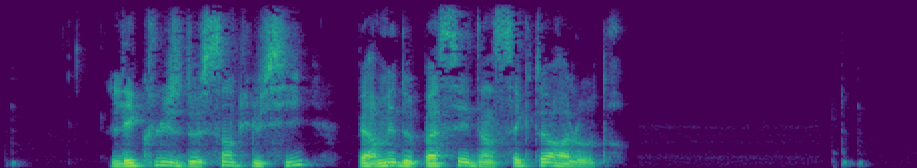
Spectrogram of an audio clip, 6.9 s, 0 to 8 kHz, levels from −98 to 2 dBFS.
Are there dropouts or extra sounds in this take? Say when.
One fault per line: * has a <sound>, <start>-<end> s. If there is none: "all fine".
all fine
